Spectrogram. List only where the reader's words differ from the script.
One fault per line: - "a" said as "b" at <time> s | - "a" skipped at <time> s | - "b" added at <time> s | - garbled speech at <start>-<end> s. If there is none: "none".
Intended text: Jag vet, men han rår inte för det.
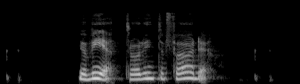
- "men han" skipped at 1.3 s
